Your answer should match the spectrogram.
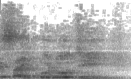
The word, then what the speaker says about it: psyche: ये होगा PSYCHE, साइकी, इसमें P साइलेंट रहेगा।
